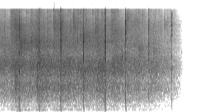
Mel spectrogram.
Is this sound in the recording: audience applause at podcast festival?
yes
